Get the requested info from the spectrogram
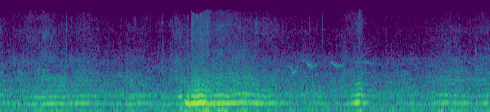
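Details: Honey bees around a Mason jar honey super: a steady low drone, with one bee buzzing loudly close by around the middle and another brief near pass a little later.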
